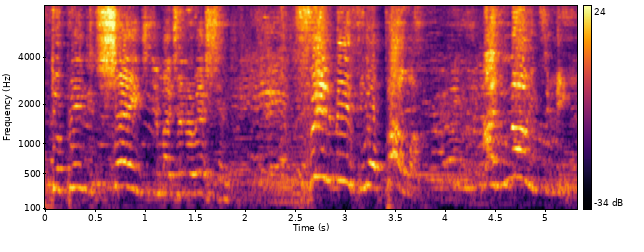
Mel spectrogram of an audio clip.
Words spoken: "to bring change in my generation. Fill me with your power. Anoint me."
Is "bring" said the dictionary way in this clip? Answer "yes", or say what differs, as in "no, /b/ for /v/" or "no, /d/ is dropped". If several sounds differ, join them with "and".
no, /ɹ/ is dropped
